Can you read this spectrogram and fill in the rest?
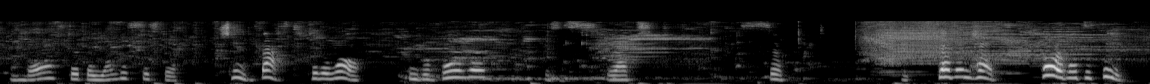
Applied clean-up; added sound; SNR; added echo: classical method log-MMSE.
